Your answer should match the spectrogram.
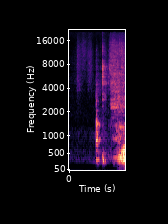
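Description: A toilet is flushed, with a brief clunk followed by a rush of water that swells quickly and grows louder to the end.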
